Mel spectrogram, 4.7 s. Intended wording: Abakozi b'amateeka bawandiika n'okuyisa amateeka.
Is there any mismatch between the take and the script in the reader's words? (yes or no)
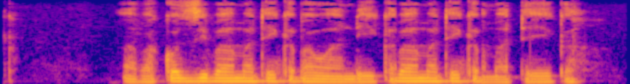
yes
